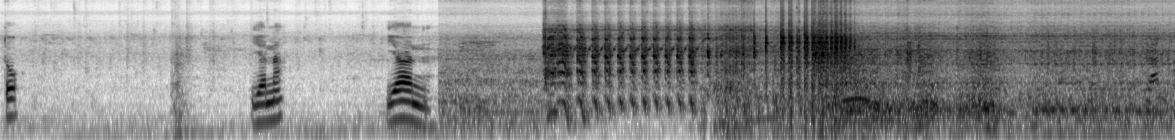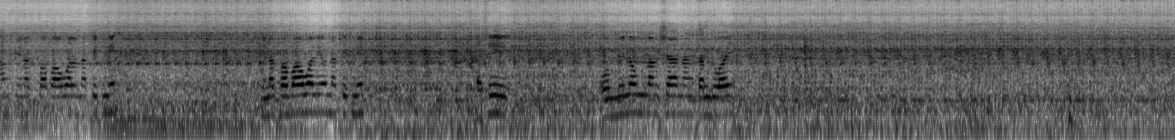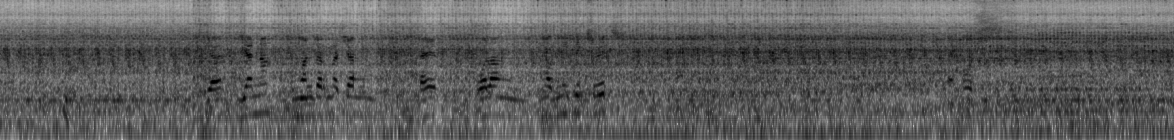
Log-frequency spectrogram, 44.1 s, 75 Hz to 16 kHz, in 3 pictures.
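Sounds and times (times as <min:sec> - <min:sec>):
diesel engine starting and idling: 0:05.5 - 0:44.0
diesel engine starter cranking: 0:06.8 - 0:11.6, 0:14.7 - 0:44.0.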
